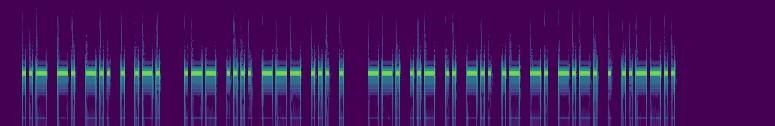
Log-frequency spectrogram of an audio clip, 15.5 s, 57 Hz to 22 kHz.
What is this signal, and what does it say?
Morse code, heard as a keyed tone, about 17 wpm, 700 Hz. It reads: UNDER WHOSE GUIDANCE?
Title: Sentences from Top 1600 Words 17wpm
